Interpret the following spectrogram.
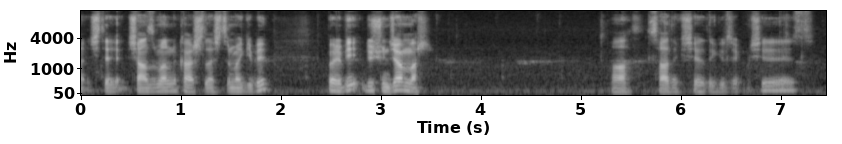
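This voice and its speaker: Low-voiced man, slightly sick-sounding. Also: gravelly, a little mellow, a little hiss or hum. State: sick with a sore throat, voice a bit off. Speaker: gaming video host. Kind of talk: casual gameplay commentary. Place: indoor room at home.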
